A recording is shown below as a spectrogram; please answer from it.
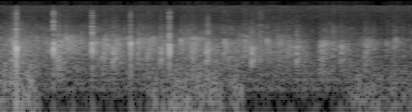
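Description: An audience at a post-election seminar for a national assembly applauds the president, starting with a few sharp rhythmic claps that loosen into softer, scattered clapping fading toward the end, heard from a distance and quietly.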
